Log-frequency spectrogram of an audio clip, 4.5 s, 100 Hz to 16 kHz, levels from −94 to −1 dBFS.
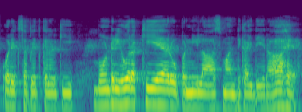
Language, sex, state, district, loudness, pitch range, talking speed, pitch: Hindi, male, Uttar Pradesh, Shamli, -17 LUFS, 120-135 Hz, 225 wpm, 125 Hz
